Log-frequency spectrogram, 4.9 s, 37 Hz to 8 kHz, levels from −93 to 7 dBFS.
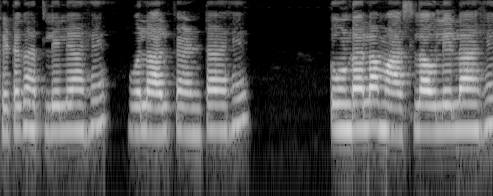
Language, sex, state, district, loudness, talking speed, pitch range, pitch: Marathi, female, Maharashtra, Solapur, -16 LUFS, 135 wpm, 220-235 Hz, 225 Hz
